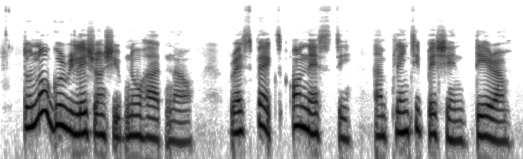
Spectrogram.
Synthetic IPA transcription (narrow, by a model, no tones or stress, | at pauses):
tonoɡudɹileʃɔ̃nʃip̚noɦadnaʊ | ɹɛspɛk̚tɔnɛsti | ãnplɛ̃ntipeʃɛ̃nd̥eɹãm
